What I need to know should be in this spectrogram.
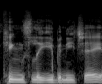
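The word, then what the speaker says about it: Kingsley Ibeneche: So my name is Kingsley Ibeniche, and I'll spell that for you all. – Thank you. – K-I-N-G-S-L-E-Y, last name I-B-E-N-E-C-H-E.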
